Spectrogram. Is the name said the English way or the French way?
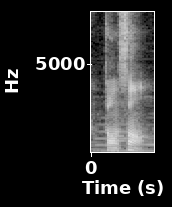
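French. It is said with French nasal sounds. "like a French pronunciation of Vincent"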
